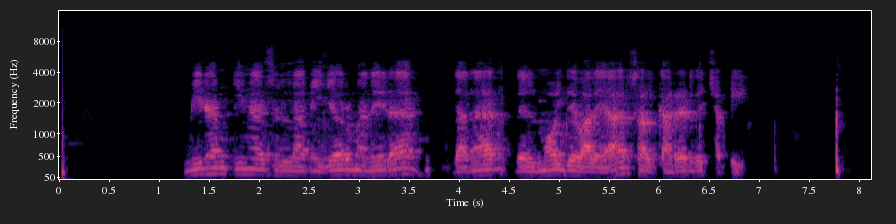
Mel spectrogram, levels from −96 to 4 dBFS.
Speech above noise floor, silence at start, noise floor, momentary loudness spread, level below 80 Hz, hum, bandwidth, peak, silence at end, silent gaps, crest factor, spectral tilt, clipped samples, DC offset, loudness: over 49 dB; 0.05 s; under -90 dBFS; 12 LU; -80 dBFS; none; 6.8 kHz; -20 dBFS; 0.3 s; 0.47-1.26 s, 7.04-7.16 s, 7.40-7.77 s; 22 dB; -3 dB/octave; under 0.1%; under 0.1%; -41 LUFS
